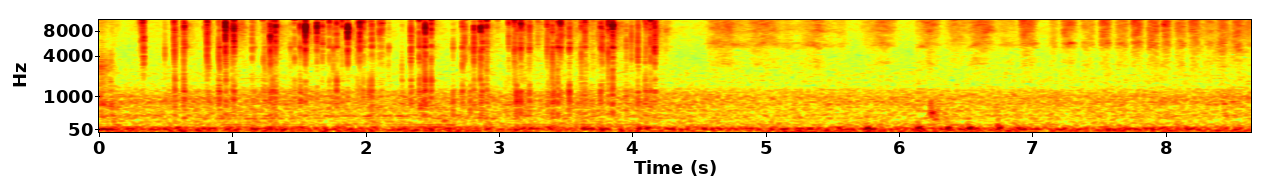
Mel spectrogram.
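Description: Fingernails tap and scratch the sides of a large solid pillar candle, likely wax, with a gold crackle-textured surface, standing on a gold stand. Quick, bright clicking taps and dry scratching fill the first half, then give way to softer, steadier rubbing over a constant low hum.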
